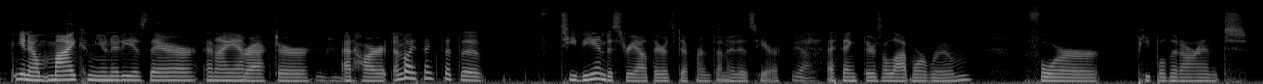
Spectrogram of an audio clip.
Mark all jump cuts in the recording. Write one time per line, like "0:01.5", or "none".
0:02.4
0:04.0
0:06.8
0:11.4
